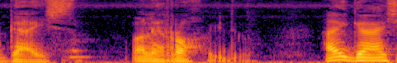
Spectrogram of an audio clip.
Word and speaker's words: Geist: Ini semua yang ada ini diatur oleh ada yang hakiki namanya Geist, atau tulisannya ya, bacanya dalam bahasa Jerman Geist, oleh roh itu.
